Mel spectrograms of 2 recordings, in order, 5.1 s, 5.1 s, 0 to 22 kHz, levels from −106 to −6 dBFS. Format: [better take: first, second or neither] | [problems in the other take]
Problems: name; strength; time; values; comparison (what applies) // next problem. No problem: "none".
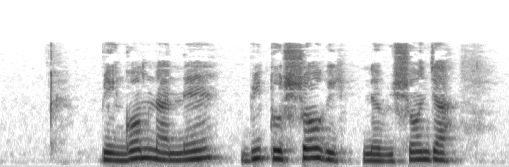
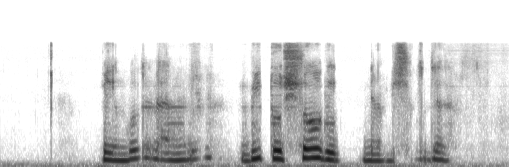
first | noise reduction (neural diffusion model UNIVERSE++)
